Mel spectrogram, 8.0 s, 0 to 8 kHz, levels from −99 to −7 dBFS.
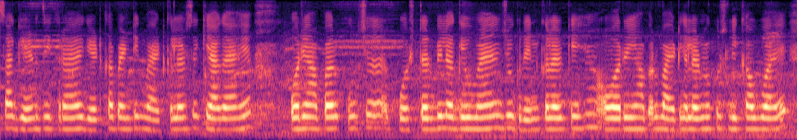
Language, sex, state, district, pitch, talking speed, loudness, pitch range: Hindi, female, Uttar Pradesh, Jyotiba Phule Nagar, 245 Hz, 295 wpm, -16 LUFS, 235-255 Hz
